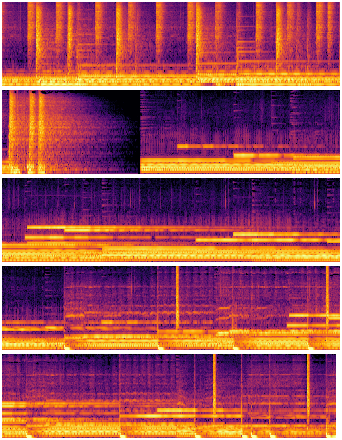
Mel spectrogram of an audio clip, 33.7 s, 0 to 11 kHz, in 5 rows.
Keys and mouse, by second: 1.6 alt+click, 3.0 f, 3.9 alt+click, 5.4 f, 5.9 double click, 9.7 alt+click, 11.1 double click, 12.2 f, 13.1 double click, 14.7 f, 15.6 double click, 19.5 alt+click, 20.9 f, 21.8 alt+click, 23.0 double click, 24.0 alt+click, 25.2 double click, 26.6 alt+shift+click, 27.3 alt+click, 28.3 double click, 30.5 alt+click, 31.6 double click, 32.9 alt+click.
